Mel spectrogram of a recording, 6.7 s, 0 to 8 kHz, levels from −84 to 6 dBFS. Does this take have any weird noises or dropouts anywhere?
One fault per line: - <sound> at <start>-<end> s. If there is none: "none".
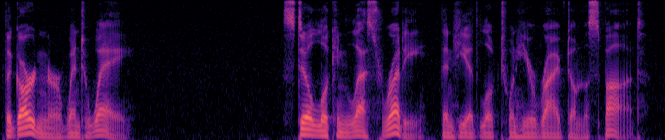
none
